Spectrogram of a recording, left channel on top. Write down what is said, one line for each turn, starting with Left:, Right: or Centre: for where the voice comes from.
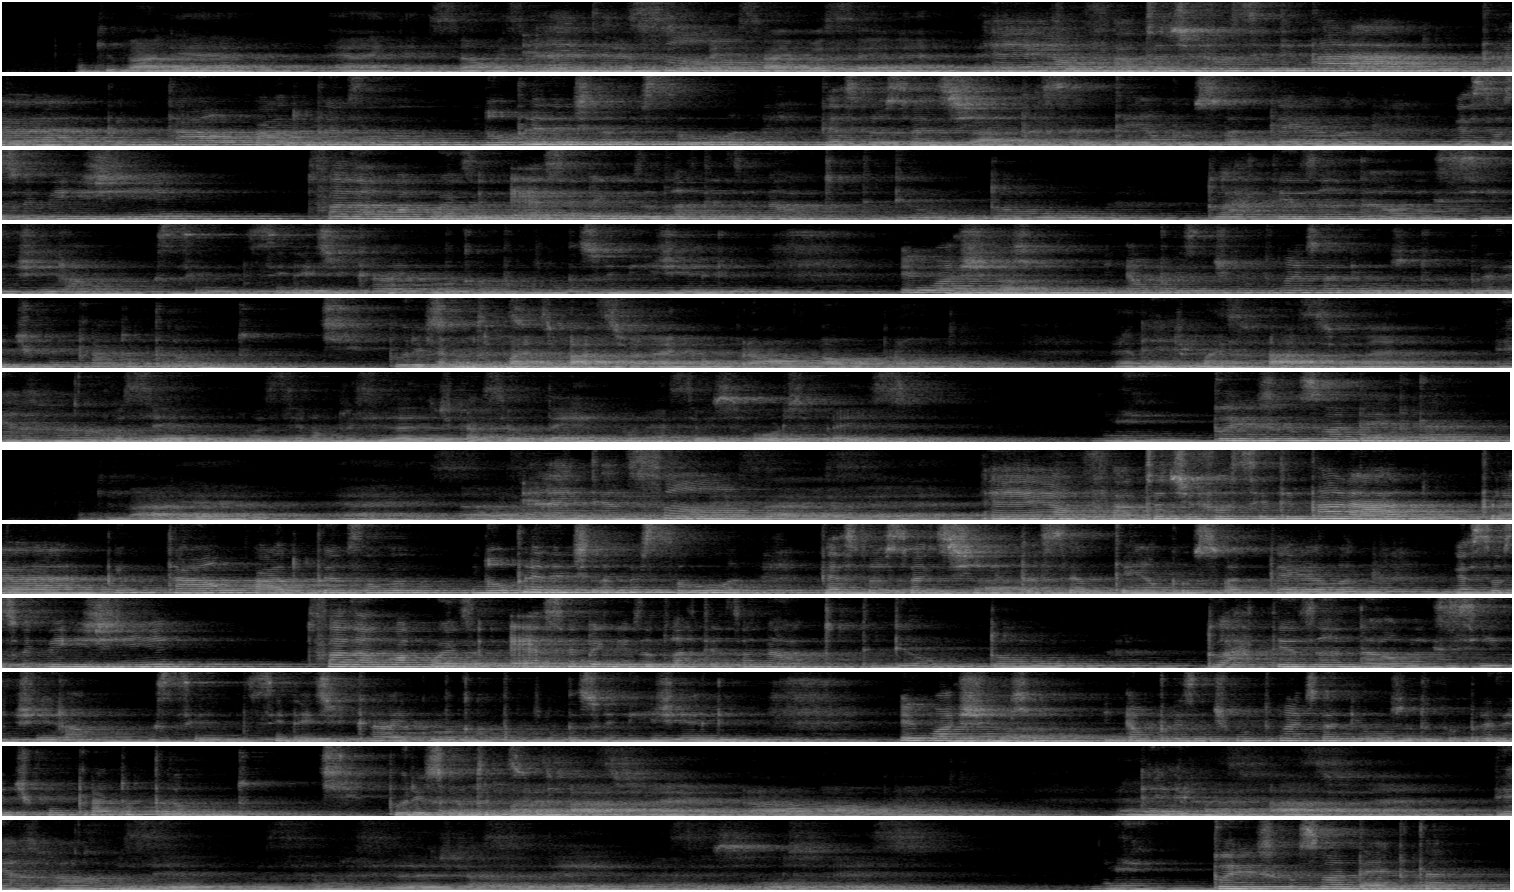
Left: O que vale é, é a intenção, esse
Right: É
Left: carinho,
Right: a intenção.
Left: a pessoa pensar em você, né? É,
Right: É,
Left: exatamente.
Right: o fato de você ter parado para pintar um quadro pensando no presente da pessoa. Gastou sua tinta,
Left: Exato.
Right: seu tempo, sua tela, gastou sua energia fazendo uma coisa. Essa é a beleza do artesanato, entendeu? Do, do artesanal em si, no geral. Você se dedicar e colocar um pouquinho da sua energia ali. Eu acho
Left: Exato.
Right: que é um presente muito mais valioso do que um presente comprado pronto. Por isso
Left: Que é
Right: que
Left: muito
Right: eu tô te...
Left: mais fácil, né? Comprar al- algo pronto é muito
Right: É,
Left: mais fácil, né?
Right: é, aham.
Left: Você, você não precisa dedicar seu tempo, né? Seu esforço para isso.
Right: É, por isso que eu sou adepta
